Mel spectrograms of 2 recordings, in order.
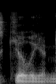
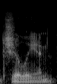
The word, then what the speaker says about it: Gillian: All right, so Gillian Flynn, and it is a hard G. I actually did look that up. It is Gillian, not Jillian.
